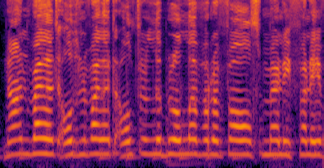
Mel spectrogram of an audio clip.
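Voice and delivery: high, fawning list of praise; butter him up endlessly; a servile seller, gushing; flattering merchant. Acted.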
